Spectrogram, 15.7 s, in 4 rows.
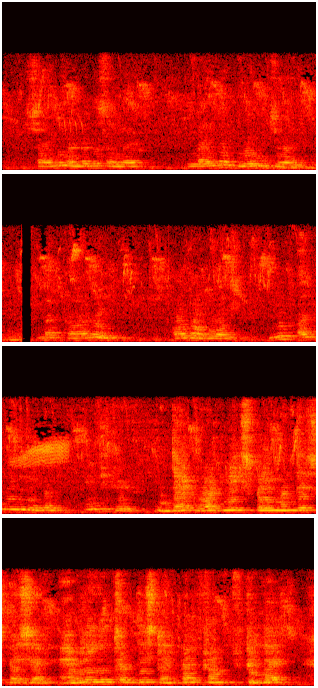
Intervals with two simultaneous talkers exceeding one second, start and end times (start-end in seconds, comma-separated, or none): none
